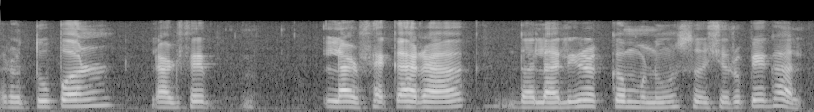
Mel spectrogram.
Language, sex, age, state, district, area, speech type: Goan Konkani, female, 60+, Goa, Bardez, urban, read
